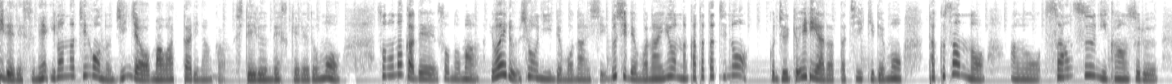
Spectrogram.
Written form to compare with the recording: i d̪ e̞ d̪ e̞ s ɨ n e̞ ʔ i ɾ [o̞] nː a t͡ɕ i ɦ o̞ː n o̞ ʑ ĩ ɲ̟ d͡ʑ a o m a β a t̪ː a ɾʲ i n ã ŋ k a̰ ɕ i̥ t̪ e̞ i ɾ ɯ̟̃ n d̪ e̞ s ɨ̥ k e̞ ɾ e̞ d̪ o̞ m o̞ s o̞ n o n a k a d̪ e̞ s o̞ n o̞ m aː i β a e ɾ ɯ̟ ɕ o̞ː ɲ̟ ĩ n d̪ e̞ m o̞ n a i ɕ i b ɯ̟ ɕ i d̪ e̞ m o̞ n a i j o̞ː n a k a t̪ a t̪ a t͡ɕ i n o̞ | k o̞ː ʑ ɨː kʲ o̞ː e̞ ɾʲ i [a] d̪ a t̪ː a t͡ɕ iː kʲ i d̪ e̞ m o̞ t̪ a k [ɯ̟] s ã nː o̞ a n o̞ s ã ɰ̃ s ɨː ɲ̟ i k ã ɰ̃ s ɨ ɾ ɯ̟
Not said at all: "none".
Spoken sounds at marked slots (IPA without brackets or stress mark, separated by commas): õ̞, a, ɯ̟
